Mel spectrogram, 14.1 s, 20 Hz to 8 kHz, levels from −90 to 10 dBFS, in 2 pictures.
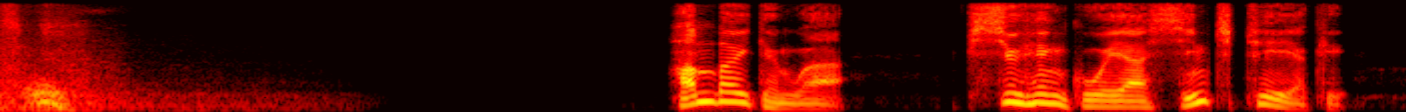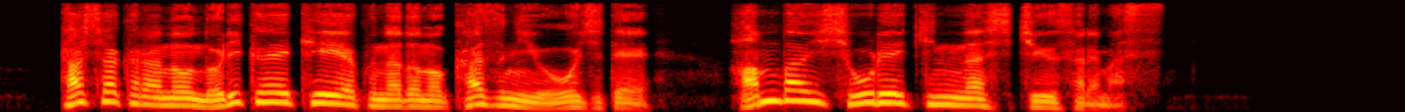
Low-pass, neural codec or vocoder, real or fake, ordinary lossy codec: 7.2 kHz; codec, 16 kHz in and 24 kHz out, 1 kbps, XY-Tokenizer; fake; none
